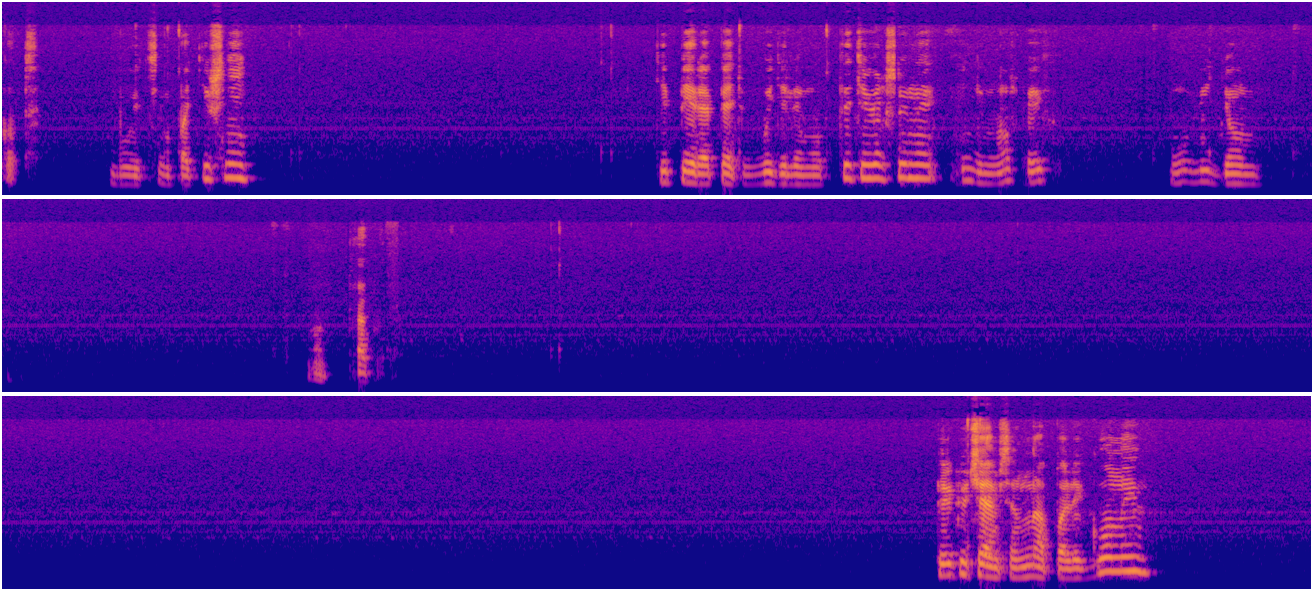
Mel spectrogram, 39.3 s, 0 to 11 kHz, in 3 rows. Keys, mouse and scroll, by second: 2.6 click, 3.8 middle click, 3.8 click, 9.6 g, 13.6 click, 17.5 click, 19.0 click, 20.1 middle click, 36.5 click.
